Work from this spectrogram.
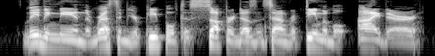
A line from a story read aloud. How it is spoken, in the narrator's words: Tyke spat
